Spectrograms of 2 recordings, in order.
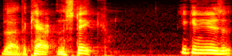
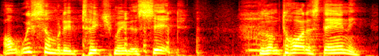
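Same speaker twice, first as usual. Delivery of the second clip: high, louder put-on dog voice; voicing the dog; 5 semitones higher, 4 dB louder than usual. Trainer voices the standing dog in a high, louder complaining voice. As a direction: play the weary dog begging to sit. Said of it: "he was standing there going".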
